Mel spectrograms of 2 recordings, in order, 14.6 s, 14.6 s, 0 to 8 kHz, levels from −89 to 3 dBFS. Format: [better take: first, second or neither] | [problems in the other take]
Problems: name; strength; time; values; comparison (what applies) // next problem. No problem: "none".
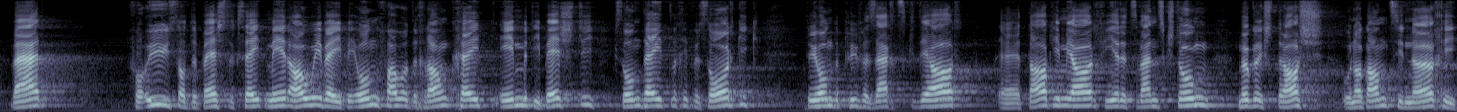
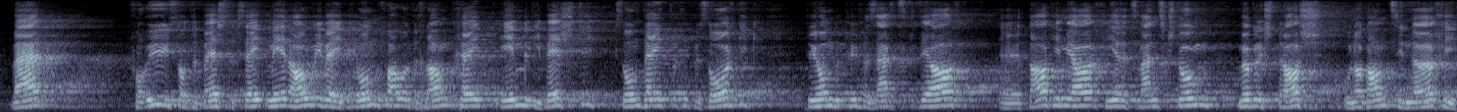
first | room echo; dies away in 1.6 s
